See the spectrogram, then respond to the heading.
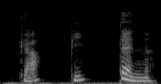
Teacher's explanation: when French speakers say the word capitaine, they stress all three syllables equally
